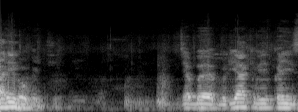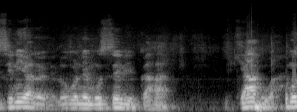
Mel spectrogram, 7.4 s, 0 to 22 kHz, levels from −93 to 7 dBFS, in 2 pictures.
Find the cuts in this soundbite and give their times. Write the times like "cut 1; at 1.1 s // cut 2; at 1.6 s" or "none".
none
